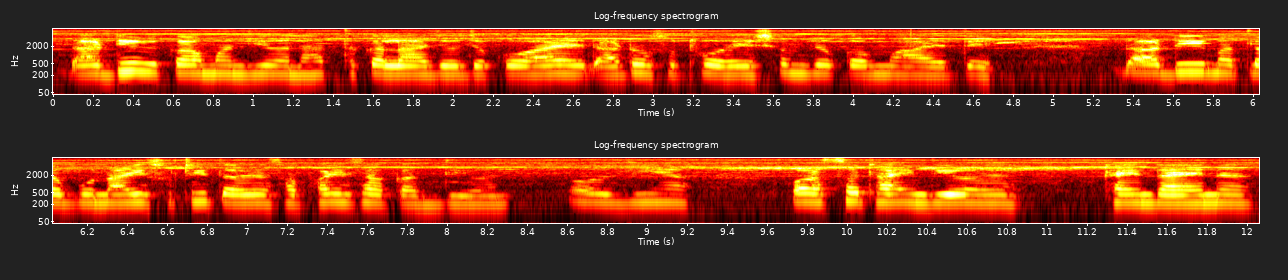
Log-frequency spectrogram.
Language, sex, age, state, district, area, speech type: Sindhi, female, 60+, Gujarat, Surat, urban, spontaneous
